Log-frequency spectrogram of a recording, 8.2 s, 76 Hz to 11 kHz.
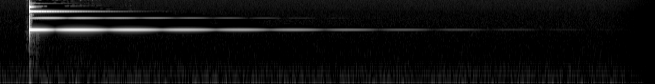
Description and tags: Hand Bells, A#/Bb, Single
A single hand bell strike of the note A#/Bb.
An example of how you might credit is by putting this in the description/credits:
The sound was recorded using a "H1 Zoom V2 recorder" on 15th March 2016.
A, A-sharp, Bb, bells, bright, instrument, percussion, sharp, single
